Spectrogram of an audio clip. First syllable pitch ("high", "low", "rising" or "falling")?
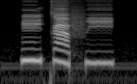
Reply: high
